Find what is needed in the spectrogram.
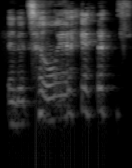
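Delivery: a laugh breaking into the words; chuckling through the word hilarious. Real, not acted. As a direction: laugh it out, slowly. Laughing at colleague's repeats.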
